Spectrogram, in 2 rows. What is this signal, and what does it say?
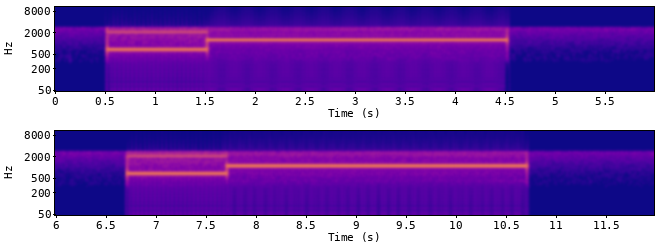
Two-tone page, heard as a one-second tone, then a three-second tone, about 690 then 1250 Hz, about 690 then 1120 Hz, with noise. It is heard from 0.5 to 10.7 s.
